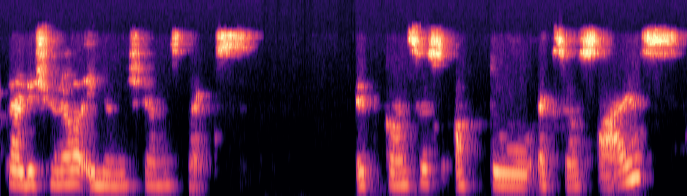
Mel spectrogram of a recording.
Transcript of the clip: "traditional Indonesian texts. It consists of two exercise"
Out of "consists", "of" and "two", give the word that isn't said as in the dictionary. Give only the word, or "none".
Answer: of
